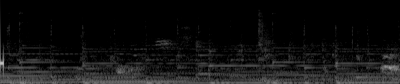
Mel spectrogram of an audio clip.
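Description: Background music with held tones over a steady low bass. A child says a brief word about a second in, and there are faint light clicks.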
